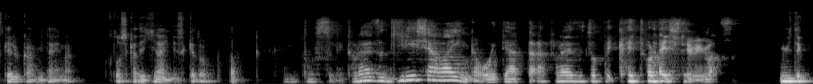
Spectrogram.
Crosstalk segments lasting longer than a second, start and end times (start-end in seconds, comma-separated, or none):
none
